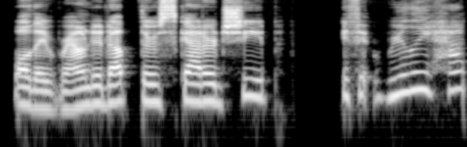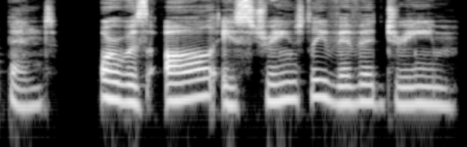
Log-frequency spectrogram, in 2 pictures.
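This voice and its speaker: A woman's voice: medium pitch, a bit bright, no room sound, clean studio sound, distant mic. A woman priest reading a scripted sermon aloud.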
